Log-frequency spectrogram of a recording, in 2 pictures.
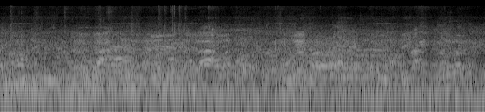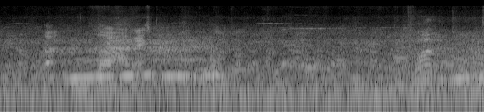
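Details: Pegon feeder cattle at the Gorang Gareng cattle market in Magetan; a moo rises and holds near the six-second mark, another at the end, over constant chatter, shouting and traffic of the crowded market.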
